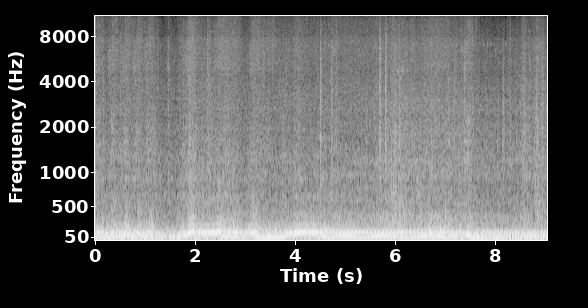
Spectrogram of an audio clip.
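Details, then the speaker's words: 1975 Chevy C10 454 big-block V8, carbureted, under way: low rumble surging and uneven; runs rough. Owner suspects the carburetor needs cleaning or tuning. Sand was later found in it, and the spark plugs were replaced. "Boy, it runs like crap right now, guys. Carburetor needs to be cleaned again."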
